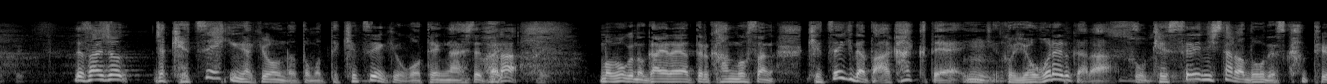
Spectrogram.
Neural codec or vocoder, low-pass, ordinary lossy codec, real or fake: none; none; none; real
